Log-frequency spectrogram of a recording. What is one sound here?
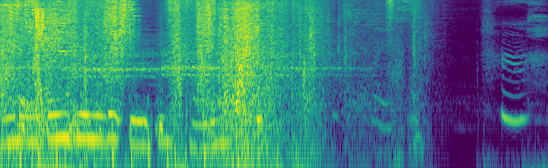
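Game sound effects of spells and hits burst and whoosh.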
